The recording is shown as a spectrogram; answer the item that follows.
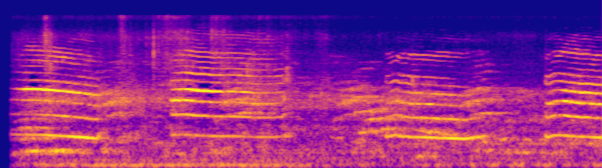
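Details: A kitten gives a run of high, thin meows, each a drawn-out wavering cry; other kittens watch in surprise at this neighbour kitten's voice.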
